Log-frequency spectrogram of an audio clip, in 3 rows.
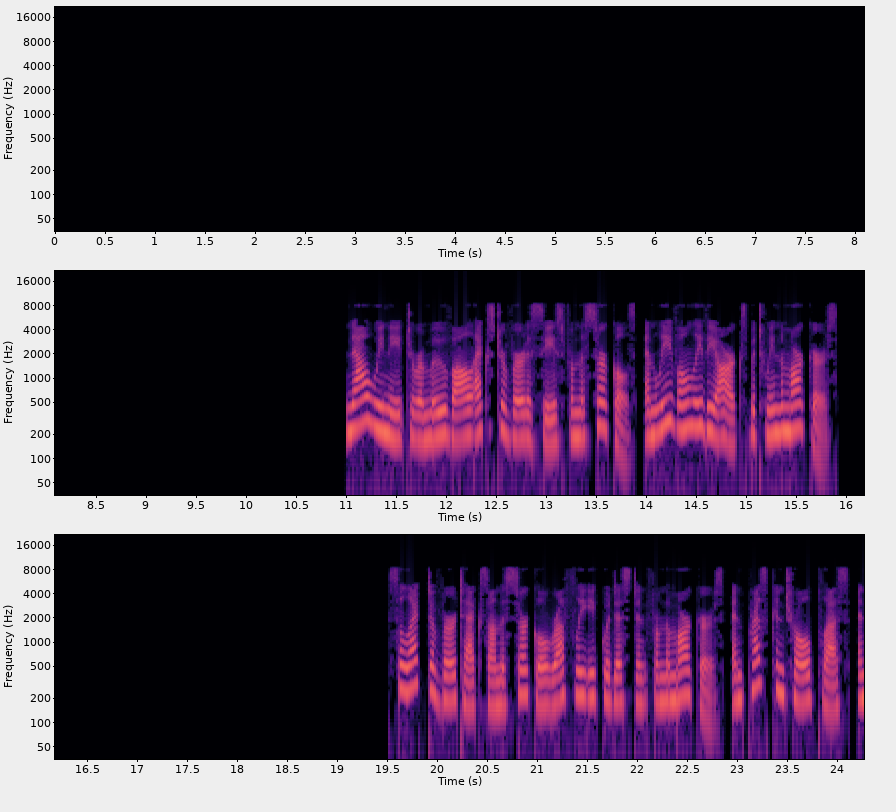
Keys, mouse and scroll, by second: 0.0 click, 0.2-2.5 typing, 1.2 ctrl+z, 2.2 click, 2.2 scroll down 7, 2.9-3.6 scroll down 13, 3.6 alt+a, 3.7 alt+shift+click, 4.7 shift+middle click, 4.8-5.1 scroll up 2, 6.7-10.0 shift+middle drag, 10.0 scroll up 3, 10.5-11.1 shift+middle drag, 11.3-11.8 scroll up 2, 11.8 Tab, 12.2 scroll up 3, 12.5 Tab, 13.7 alt+a, 20.7 ctrl+z, 21.0-24.2 ctrl+KP_Add.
